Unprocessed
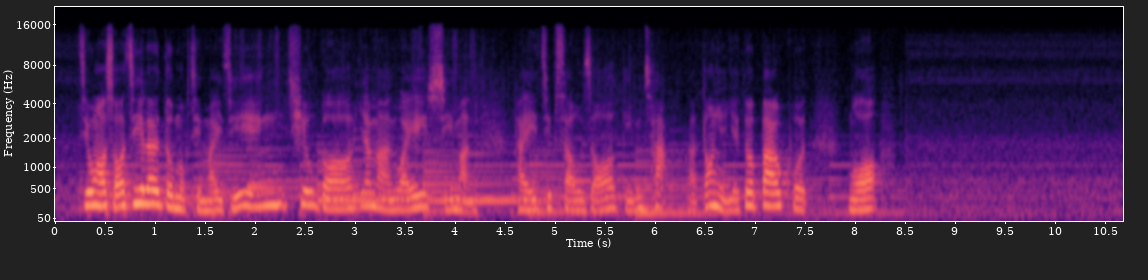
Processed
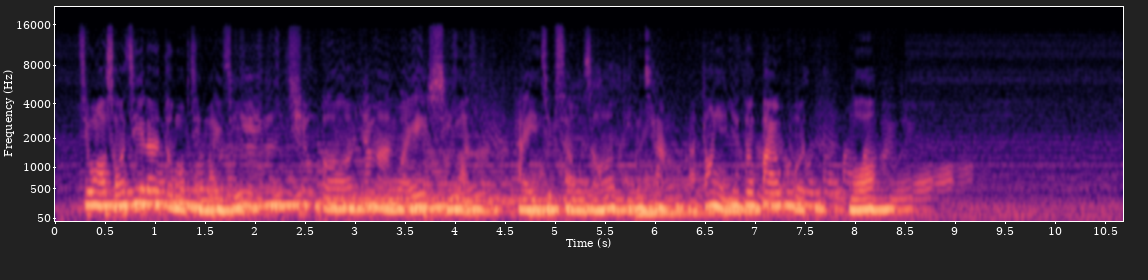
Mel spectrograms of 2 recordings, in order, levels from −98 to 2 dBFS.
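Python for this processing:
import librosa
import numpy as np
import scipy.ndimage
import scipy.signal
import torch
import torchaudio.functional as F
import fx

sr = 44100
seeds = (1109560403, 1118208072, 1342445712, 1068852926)

y = fx.low_shelf_res(x, sr, hz=220.0, db=12.5, q=1.5)
y = fx.rider(y, sr, range_db=4, speed_s=2.0)
y = fx.env_flanger(y, sr, rest_ms=4.5, full_db=-15.5)
y = fx.echo_stepped(y, sr, ms=198, hz=180.0, octaves=0.7, feedback_pct=70, wet_db=-2)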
